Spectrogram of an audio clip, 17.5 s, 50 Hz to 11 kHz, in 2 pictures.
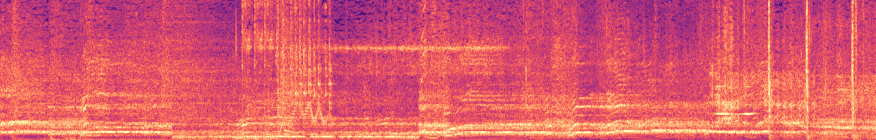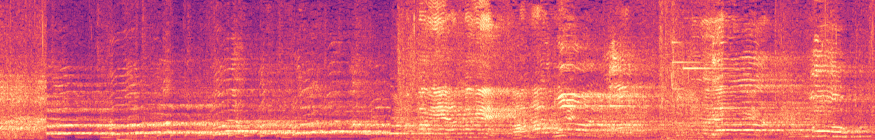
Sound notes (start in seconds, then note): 3.9 there is so much screaming and noise right now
